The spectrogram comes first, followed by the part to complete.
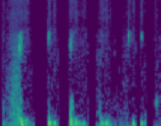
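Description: Near silence: room tone with a few very faint, soft ticks.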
